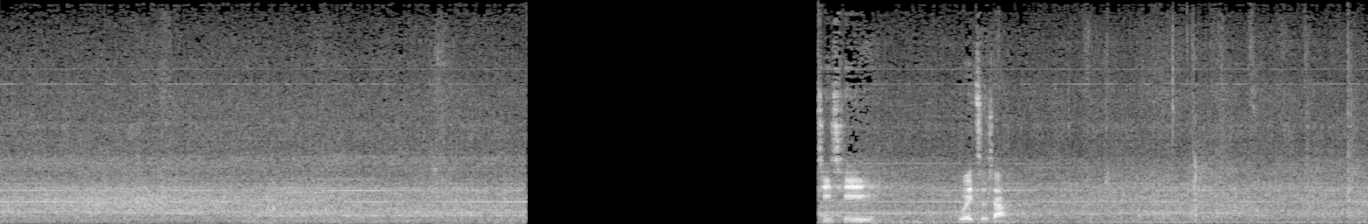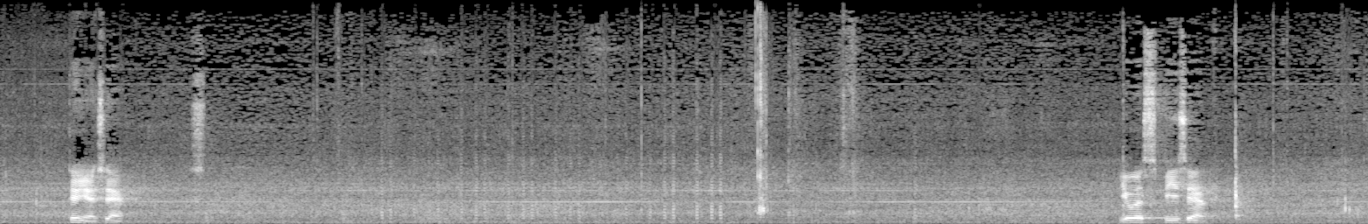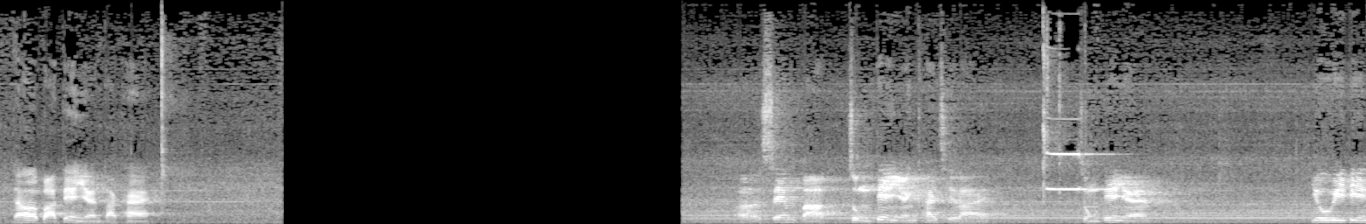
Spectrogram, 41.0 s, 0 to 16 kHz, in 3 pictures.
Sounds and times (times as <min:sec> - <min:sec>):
Speech: 0:08.2 - 0:08.9, 0:09.6 - 0:10.2, 0:14.4 - 0:15.0, 0:24.9 - 0:25.8, 0:27.5 - 0:29.0, 0:34.7 - 0:37.4, 0:38.2 - 0:39.1, 0:40.5 - 0:41.0.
